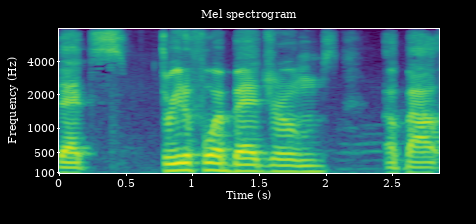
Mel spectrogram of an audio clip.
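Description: Here is an ordinary speaking voice. The intonation stays fairly even. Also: man. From Houston, Texas. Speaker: realtor. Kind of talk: casual interview.

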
